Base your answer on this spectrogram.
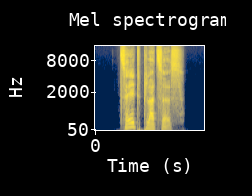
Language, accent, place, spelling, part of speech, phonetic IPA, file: German, Germany, Berlin, Zeltplatzes, noun, [ˈt͡sɛltˌplat͡səs], De-Zeltplatzes.ogg
- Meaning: genitive of Zeltplatz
